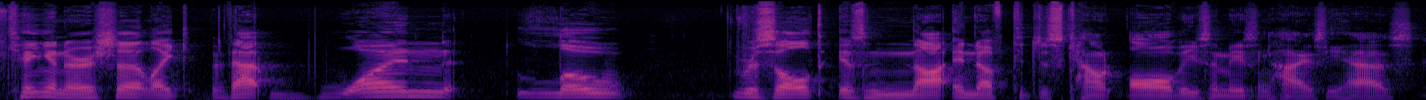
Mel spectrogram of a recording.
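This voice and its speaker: A young man speaks at a middling pitch in casual podcast debate. He is assertive and emphatic, pressing each point as he argues for his choices. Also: a little slow. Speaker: podcast panelist.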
